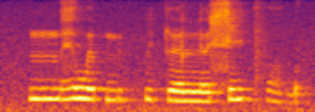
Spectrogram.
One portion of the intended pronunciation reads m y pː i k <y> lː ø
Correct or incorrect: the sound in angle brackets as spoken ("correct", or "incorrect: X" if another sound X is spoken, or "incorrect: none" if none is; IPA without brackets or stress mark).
incorrect: ø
